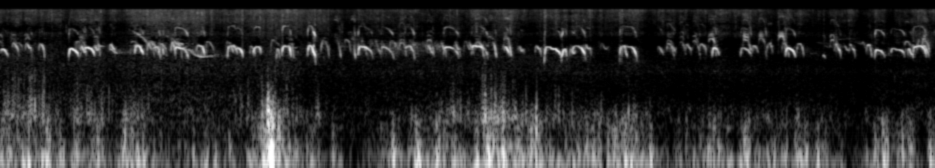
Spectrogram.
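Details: Baby chicks outside on a windy day, giving a steady stream of high, short peeps rising and falling in quick succession, over loud low wind rumble and buffeting.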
